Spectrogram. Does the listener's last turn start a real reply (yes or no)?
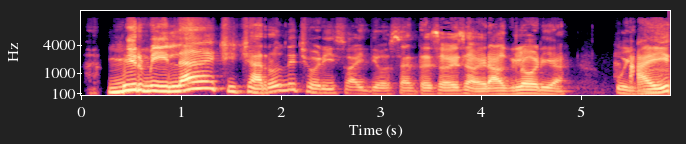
yes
